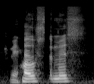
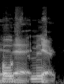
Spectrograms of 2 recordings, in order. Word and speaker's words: posthumous: How you pronounce that P word? I can't. Posthumous. Yeah, Posthumous.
